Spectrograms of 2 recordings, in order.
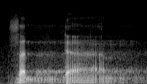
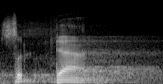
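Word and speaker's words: سدا: Kita bacanya apa? Saddan. Ada. Jadi qiraah yang sabda itu ada yang baca suddan.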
